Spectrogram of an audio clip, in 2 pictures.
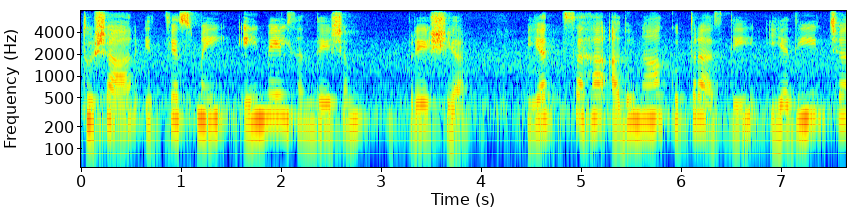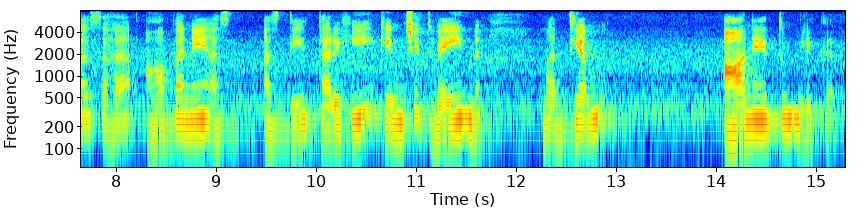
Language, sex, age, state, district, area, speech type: Sanskrit, female, 30-45, Tamil Nadu, Karur, rural, read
